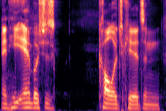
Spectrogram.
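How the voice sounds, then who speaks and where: A young man co-hosting a podcast, joking in a deadpan way and swearing a lot. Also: on the low side, a little slow, clear, resonant tone, no room sound, studio quality. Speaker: podcast co-host. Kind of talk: casual podcast chat.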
